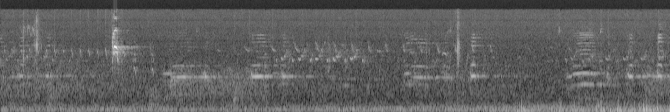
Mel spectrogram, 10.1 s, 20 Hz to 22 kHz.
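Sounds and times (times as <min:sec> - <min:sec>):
geese honking: 0:00.0 - 0:05.2, 0:06.0 - 0:07.6, 0:08.5 - 0:10.0
small birds chirping: 0:00.0 - 0:09.8.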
